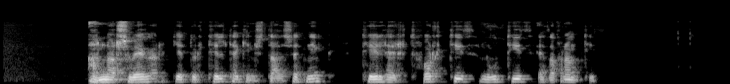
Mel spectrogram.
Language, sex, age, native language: Icelandic, male, 50-59, Icelandic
